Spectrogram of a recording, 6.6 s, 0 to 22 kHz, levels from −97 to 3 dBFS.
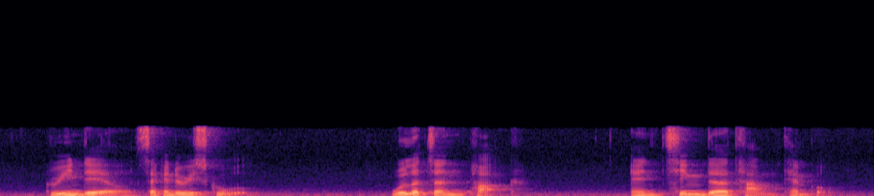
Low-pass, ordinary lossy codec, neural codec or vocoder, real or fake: none; none; none; real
